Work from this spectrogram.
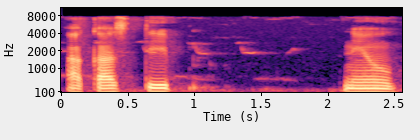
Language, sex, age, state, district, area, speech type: Assamese, male, 18-30, Assam, Golaghat, rural, spontaneous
